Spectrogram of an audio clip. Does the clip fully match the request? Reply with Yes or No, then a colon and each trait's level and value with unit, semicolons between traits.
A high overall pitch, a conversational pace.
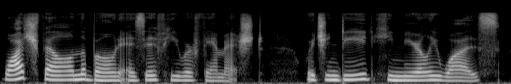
Yes: high, 200 Hz; average, 175 wpm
